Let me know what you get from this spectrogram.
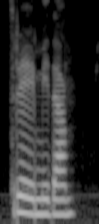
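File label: "trèmida", Sardinian, female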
